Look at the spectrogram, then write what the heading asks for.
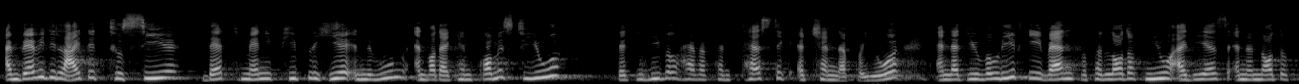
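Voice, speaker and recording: German-accented woman giving an upbeat keynote. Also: fairly high pitch. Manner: upbeat, emphatic, slowing for stress. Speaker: corporate executive keynote speaker. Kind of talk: keynote speech on stage. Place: large hotel ballroom. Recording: long reverb of a large hall.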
